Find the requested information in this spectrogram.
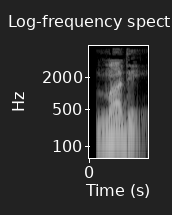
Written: muddy

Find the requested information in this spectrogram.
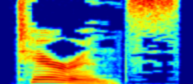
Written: terrence

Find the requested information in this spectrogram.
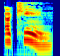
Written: aquene

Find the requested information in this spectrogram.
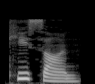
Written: keyson

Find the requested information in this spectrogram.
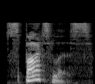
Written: spotless

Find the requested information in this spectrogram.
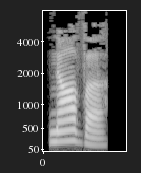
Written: naavah

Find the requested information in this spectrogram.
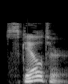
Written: skelter

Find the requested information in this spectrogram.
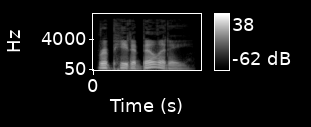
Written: repeatability

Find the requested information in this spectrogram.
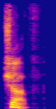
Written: chuff

